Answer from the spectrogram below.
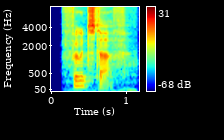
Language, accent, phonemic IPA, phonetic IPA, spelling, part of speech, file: English, US, /ˈfuːdˌstʌf/, [ˈfʉwdˌstəf], foodstuff, noun, En-us-foodstuff.ogg
- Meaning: A material that may be used as food or as an ingredient of food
